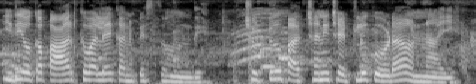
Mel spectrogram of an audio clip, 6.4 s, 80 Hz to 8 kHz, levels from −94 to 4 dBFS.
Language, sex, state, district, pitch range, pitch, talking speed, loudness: Telugu, female, Andhra Pradesh, Manyam, 195-240 Hz, 225 Hz, 105 wpm, -16 LUFS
